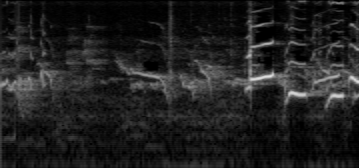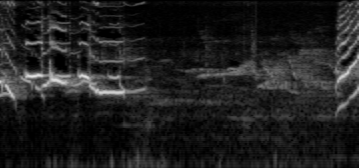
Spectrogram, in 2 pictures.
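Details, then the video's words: Oriental magpie-robin singing as a lure for home-kept birds: a soft lead-in, then a loud run of clear whistles and fast slurred notes, followed by quieter warbling and a sharp rising note at the end. "terapi pancingan Kacer tanpa mengenal waktu | Kacer rumahan pasti gacor"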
